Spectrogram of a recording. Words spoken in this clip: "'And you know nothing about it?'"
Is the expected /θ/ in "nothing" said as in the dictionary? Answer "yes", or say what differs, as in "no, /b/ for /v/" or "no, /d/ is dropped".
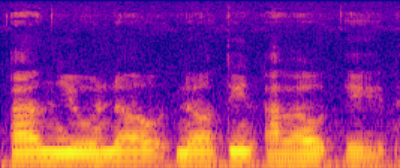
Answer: no, /t/ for /θ/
